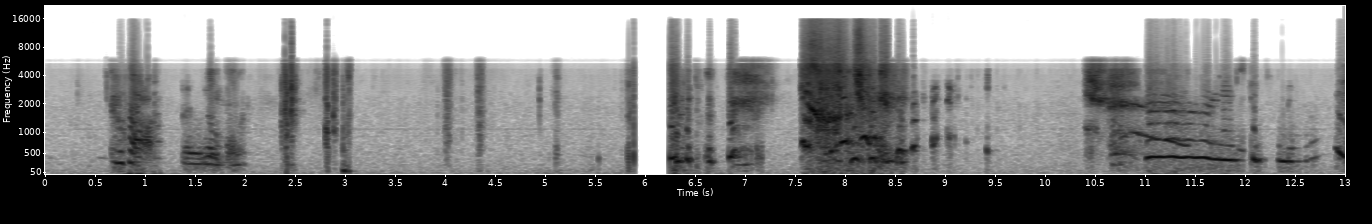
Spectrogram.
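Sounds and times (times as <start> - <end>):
girl wailing: 7.6 - 8.4, 10.4 - 11.6.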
